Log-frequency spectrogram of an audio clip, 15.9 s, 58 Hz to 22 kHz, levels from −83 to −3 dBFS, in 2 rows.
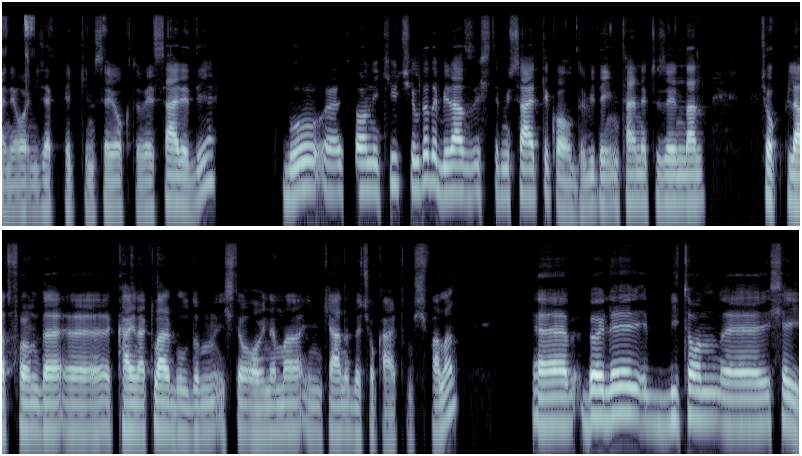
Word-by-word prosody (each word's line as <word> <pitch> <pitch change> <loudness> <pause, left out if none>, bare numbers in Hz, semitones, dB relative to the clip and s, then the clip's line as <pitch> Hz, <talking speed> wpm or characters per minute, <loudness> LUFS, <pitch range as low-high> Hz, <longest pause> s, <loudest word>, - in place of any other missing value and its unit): hani, 90 +1 -6
oynayacak 90 +1 -2
pek 95 -1 -10
kimse 95 +1 -8
yoktu 95 -1 -5
vs. 95 +4 -6 0.3
diye. 175 +8 -4 0.7
Bu, 145 +6 0
eee, 145 - 0 0.2
son 155 0 +3
2-3 180 +5 -7
yılda 175 +4 0
da 180 -6 -1
biraz, 145 -1 +2
işte, 140 0 -10
müsaitlik 130 0 -1
oldu. 95 +2 -2
Bir 110 - -6
de 110 - -1
internet 115 +2 -3
üzerinden 115 0 +1 0.6
çok - - 0
platformda, 115 0 +3 0.4
eee, 115 - -2
kaynaklar 110 0 +3
buldum. 110 +2 -4
İşte, - - -4
oynama 105 +1 -1
imkânı 105 0 -3
da 100 - -2
çok - - -9
artmış - - -8
falan. - - -1 0.8
Eee, 130 0 +5
böyle, 160 +2 +5
bir 135 +2 -5
ton, 150 -2 +2
eee, 125 0 +2
şey, 130 -5 0
115 Hz, 145 wpm, -24 LUFS, 105-140 Hz, 0.8 s, Eee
